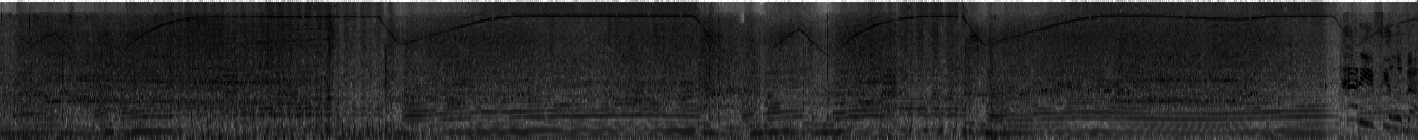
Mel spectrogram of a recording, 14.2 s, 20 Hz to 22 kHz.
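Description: A modded RX-7 drifts in The Crew Motorfest, its engine revving and wavering loudly as it slides, with tire squeal running throughout and up-and-down pitch sweeps marking the throttle changes.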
